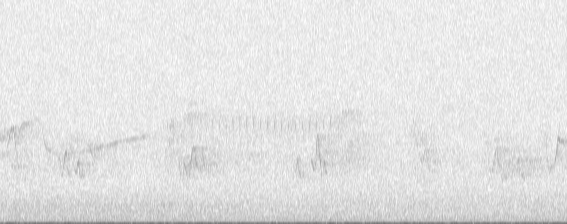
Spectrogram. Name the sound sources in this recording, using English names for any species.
Eastern Wood-Pewee, Red-eyed Vireo, Chipping Sparrow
